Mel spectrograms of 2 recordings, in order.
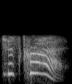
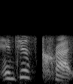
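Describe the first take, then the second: First: Sudden high, loud cry of just cry; a preacher's soaring plea to just cry. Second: Said in the usual way. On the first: Real, not acted. Repeated urging, peak of plea.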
